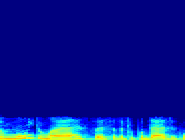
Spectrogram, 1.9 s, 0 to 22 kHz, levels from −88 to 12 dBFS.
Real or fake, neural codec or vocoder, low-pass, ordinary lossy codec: fake; codec, 16 kHz, 1 kbps, FunCodec, trained on LibriTTS, 50 frames a second; 3.6 kHz; none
